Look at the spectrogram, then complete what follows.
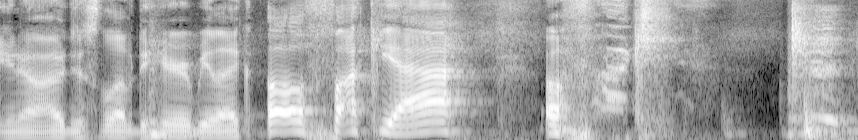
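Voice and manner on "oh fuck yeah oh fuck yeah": put-on stretched-out Minnesota accent. Imagining a politician talking, in Sarah Palin's accent. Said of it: "I just love her accent".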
